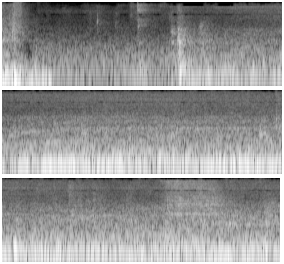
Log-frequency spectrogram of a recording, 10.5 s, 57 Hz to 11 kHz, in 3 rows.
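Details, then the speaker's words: Gant G800/G1000 chain-drive garage door opener after tensioning the chain with a 14 mm wrench: runs with a steady, low, even hum, no slapping or rattling, and the carriage locks properly. "Як ви можете почути і побачити, шина працює тихо і ворота блокуються без проблем."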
